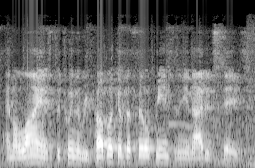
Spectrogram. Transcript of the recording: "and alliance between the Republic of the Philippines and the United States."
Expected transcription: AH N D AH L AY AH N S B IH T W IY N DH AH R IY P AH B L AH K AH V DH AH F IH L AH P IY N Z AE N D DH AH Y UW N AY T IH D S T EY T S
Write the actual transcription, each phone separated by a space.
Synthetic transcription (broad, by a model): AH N AH L AY AH N S B IH T W IY N DH AH R IY P AH B L AH K AH V DH AH F IH L AH P IY N Z N DH AH Y UW N AY T IH D S T EY T S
